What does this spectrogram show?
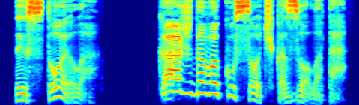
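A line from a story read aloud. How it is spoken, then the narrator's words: Purring. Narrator (Russian): промурлыкал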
